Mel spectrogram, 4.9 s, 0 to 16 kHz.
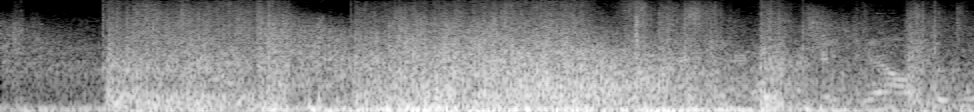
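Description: MG42 machine gun fire in a Company of Heroes 3 match, a dense and continuous loud burst of gunfire and battle noise lasting throughout, with a commentator's voice running over it.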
